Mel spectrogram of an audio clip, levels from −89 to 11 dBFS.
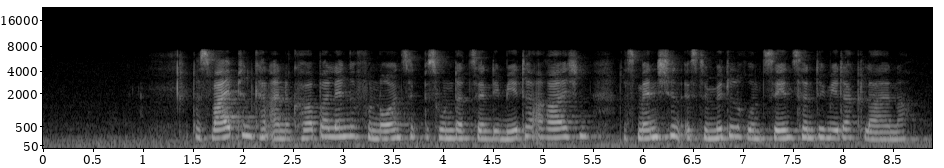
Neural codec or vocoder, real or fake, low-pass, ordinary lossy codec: none; real; 7.2 kHz; none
